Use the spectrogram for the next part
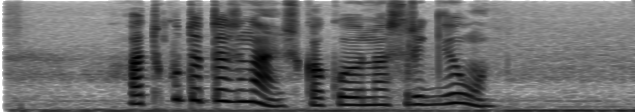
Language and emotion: Russian, neutral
